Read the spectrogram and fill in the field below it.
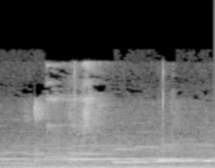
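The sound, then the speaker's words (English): An ice cream truck's jingle plays the tune Turkey in the Straw, originally titled Old Zip Coon, as a thin, high chiming melody note by note over a steady low engine rumble, with no one speaking. “Guys, the original name of this song was Old Zip Coon.”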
